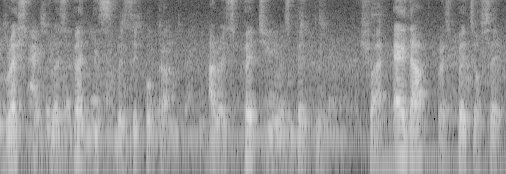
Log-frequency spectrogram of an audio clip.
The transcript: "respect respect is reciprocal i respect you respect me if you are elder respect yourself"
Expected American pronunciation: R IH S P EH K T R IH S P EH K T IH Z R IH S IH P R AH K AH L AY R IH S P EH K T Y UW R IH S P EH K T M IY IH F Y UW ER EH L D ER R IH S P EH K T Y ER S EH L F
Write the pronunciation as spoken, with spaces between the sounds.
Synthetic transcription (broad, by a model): R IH S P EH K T R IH S P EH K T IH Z R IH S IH P R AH K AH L AY R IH S P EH K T Y UW R IH S P EH K T M IY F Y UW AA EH D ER R IH S P EH K T Y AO S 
